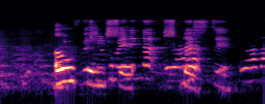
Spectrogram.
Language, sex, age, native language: Icelandic, female, 18-19, Icelandic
